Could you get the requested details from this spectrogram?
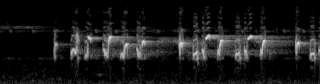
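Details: Nok dok taeng, 'phleng boen' song style, played for young birds to copy. A continuous lively string of sharp whistled notes, each dropping quickly in pitch, delivered in quick succession.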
